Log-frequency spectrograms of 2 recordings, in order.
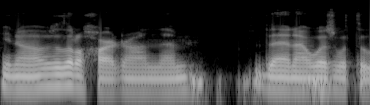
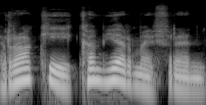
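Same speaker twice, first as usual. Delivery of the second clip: put-on welcoming, European-accented voice; 4 semitones higher than usual. Telling of getting to know Charlie, the speaker imitates Charlie's European accent. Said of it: "so he's got an accent".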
